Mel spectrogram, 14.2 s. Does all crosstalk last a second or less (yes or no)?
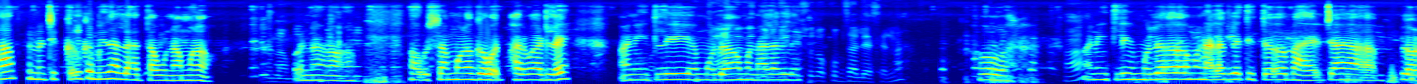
no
